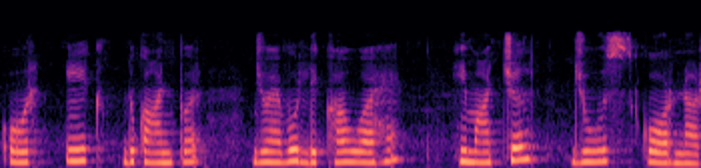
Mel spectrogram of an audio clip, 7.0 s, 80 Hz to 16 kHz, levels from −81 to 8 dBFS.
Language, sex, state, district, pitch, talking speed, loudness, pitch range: Hindi, female, Himachal Pradesh, Shimla, 230 Hz, 120 wpm, -17 LUFS, 220-250 Hz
